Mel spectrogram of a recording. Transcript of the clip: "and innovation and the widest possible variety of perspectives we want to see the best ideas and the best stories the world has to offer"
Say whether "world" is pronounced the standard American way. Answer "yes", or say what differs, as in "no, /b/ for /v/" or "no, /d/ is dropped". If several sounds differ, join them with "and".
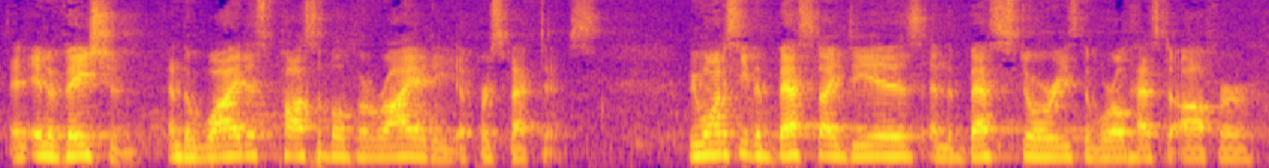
yes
